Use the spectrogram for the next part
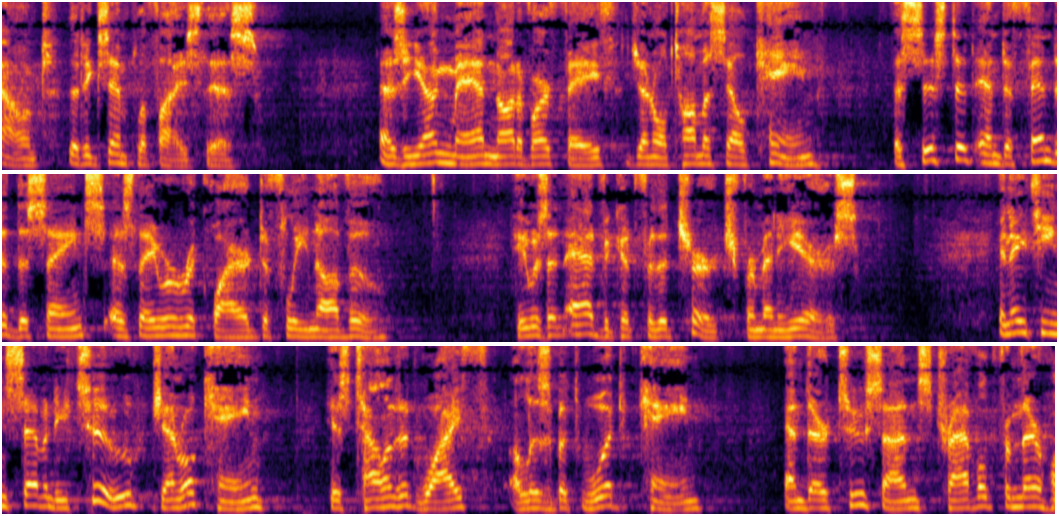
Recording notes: The Saturday Morning Session of the 190th Semiannual Church of Jesus Christ of Latter-day Saints General Conference, October 3, 2020.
